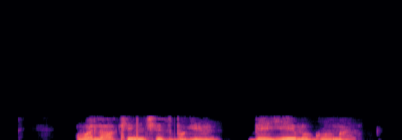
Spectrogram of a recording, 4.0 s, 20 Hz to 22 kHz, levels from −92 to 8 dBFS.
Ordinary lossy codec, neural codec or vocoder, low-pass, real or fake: AAC, 24 kbps; none; 3.6 kHz; real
